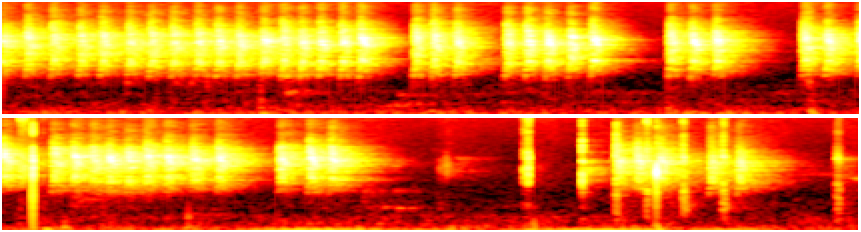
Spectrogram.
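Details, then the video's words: Eurasian tree sparrow (burung gereja) giving sustained bouts of fast, high-pitched chirping chatter in repeated bursts, ending in scattered single chirps and sharp clicks, with a faint low rumble underneath. "Burung Gereja"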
